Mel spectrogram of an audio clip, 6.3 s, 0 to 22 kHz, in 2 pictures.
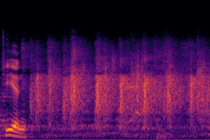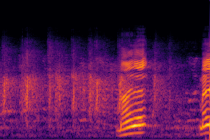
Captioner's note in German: Beifall bei dem BÜNDNIS 90/DIE GRÜNEN - Unruhe bei der SPD und der LINKEN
